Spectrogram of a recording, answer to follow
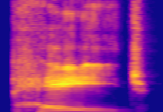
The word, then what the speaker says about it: page: vowel sound a page we don't say page page people this is how people in Pakistan in other countries usually pronounce page no aspiration it's not page it's actually page so you will never hear native speakers saying or pronouncing page they don't do that they always say page likewise tell tell now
